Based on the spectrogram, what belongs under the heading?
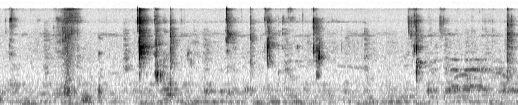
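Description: Close mouth sounds of someone chewing a mouthful of rice and fish curry, with a few sharp wet clicks and smacks. The loudest comes a little under two seconds in.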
